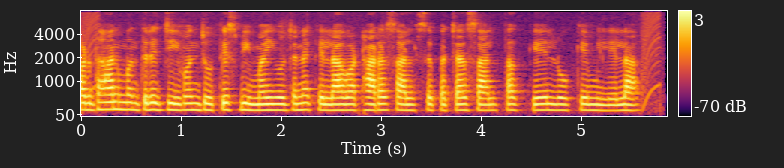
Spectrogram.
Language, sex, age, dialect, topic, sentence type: Bhojpuri, male, 25-30, Northern, banking, statement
